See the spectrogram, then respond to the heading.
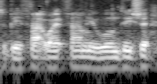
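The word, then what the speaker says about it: Warmduscher: She kind of goes Warm Dusha, but it's a V rather than a W. Warm Dusha. Warm Dusha. Warm Dusha with the accent.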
